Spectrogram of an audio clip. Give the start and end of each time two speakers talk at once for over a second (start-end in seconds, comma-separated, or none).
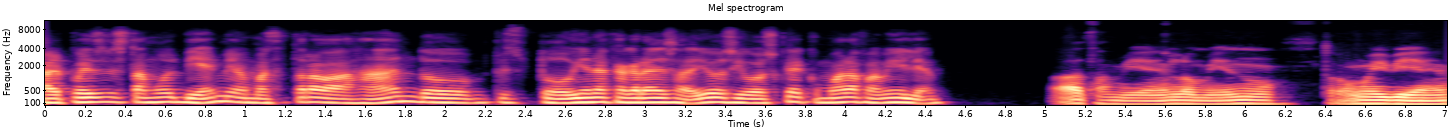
none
